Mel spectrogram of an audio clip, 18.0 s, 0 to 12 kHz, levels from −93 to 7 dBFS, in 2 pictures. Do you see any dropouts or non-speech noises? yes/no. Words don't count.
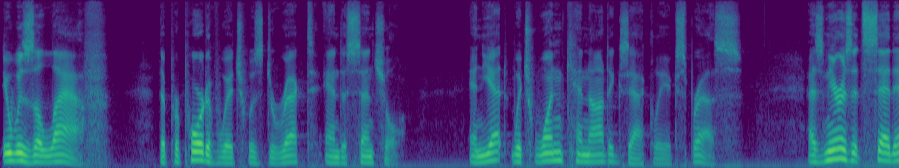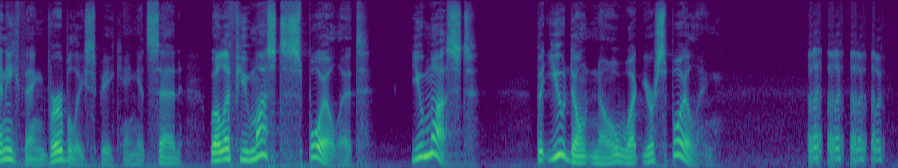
yes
